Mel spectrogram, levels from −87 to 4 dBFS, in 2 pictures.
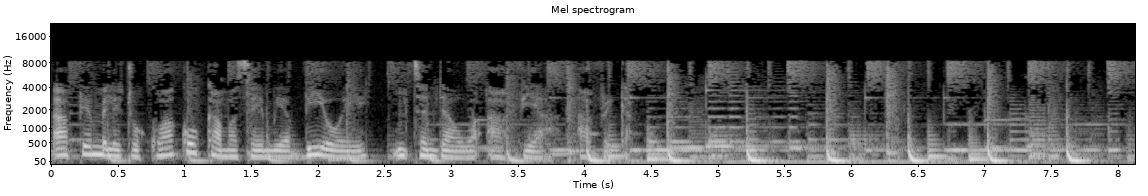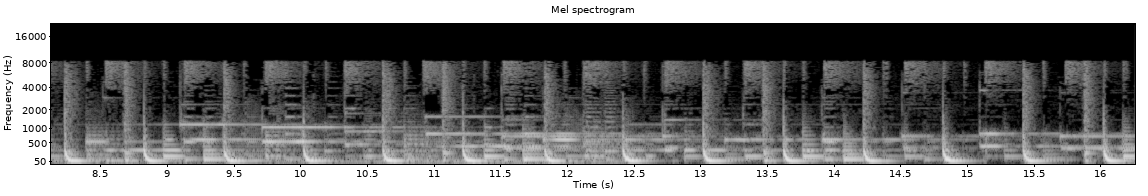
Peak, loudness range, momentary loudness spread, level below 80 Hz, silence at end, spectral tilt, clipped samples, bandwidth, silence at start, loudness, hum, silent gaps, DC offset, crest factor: -2 dBFS; 1 LU; 6 LU; -24 dBFS; 0 s; -6 dB/octave; under 0.1%; 8.8 kHz; 0 s; -19 LUFS; none; none; under 0.1%; 16 dB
